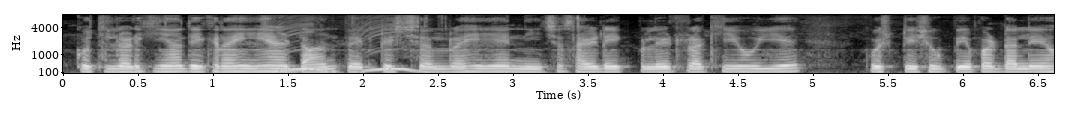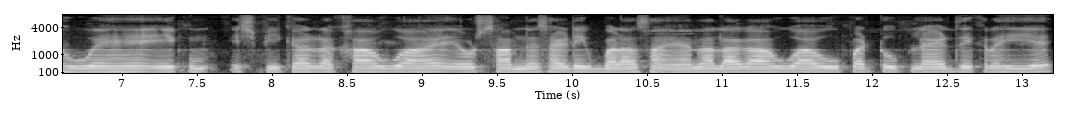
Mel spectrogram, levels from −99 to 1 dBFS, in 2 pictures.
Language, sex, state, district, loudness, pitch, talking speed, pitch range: Hindi, male, Jharkhand, Jamtara, -17 LUFS, 135 Hz, 195 wpm, 135-140 Hz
